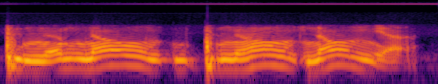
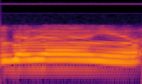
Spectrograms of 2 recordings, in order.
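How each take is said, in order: First: The word is articulated clearly and carefully. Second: The word is slurred and mumbled carelessly. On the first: The speaker calls it right. "I like to say pneumonia" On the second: The speaker calls it wrong. "slide it off their mouth like it's just garbage going off a plate into a sink"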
